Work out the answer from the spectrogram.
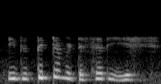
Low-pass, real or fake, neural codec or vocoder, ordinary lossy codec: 3.6 kHz; real; none; none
